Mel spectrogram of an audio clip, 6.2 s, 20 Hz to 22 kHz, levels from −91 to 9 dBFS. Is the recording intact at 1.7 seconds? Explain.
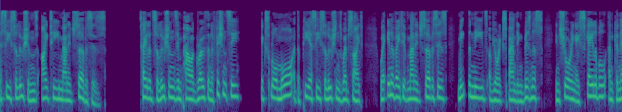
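No. At 1.7 seconds, as throughout the clip, the speech suffers from a wrong sample rate. The samples are being clocked out far faster than they were captured, with no rate conversion, so duration and pitch shift together. Everything runs about 2.76 times too fast and sits roughly 17.6 semitones high, giving a squeaky, chipmunk-like, hurried sound. That ratio fits 16 kHz material played back at 44.1 kHz.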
